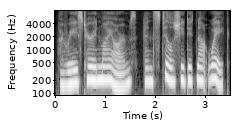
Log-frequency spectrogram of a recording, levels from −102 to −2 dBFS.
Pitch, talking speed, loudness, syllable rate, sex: 185 Hz, 205 wpm, -13 LUFS, 4.0 syllables/s, female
